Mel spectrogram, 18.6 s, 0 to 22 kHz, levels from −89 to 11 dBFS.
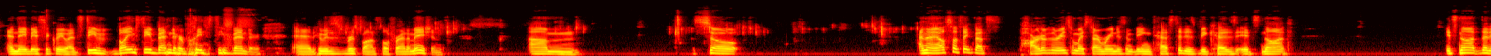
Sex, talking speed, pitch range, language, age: male, 130 wpm, 120-135 Hz, English, 30-49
